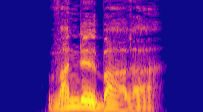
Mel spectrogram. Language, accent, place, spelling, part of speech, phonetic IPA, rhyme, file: German, Germany, Berlin, wandelbarer, adjective, [ˈvandl̩baːʁɐ], -andl̩baːʁɐ, De-wandelbarer.ogg
- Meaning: 1. comparative degree of wandelbar 2. inflection of wandelbar: strong/mixed nominative masculine singular 3. inflection of wandelbar: strong genitive/dative feminine singular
